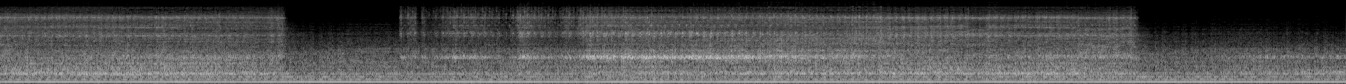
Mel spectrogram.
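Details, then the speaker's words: Wood lathe turning stock that looks round but isn't: rough rasping cut with uneven light knocking as the tool bounces, showing the piece is not yet completely round; should sound smooth when round. "now one way to tell if it's completely round it looks round but it's not so if this bounces in any way and I can feel it bouncing that telling me that I'm not quite there yet Hear That Knocking Noise Okay it shouldn't it should be smooth and that way I know it is completely round"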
